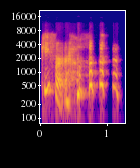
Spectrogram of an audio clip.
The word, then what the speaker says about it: kefir: was really great um I now know how to pronounce kefir I was not pronouncing it kefir I was pronouncing it like Kiefer on that subject I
